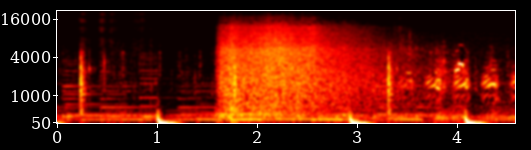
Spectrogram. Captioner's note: sound of waves crashing; sound of seagulls calling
